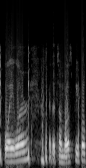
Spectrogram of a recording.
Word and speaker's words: Euler: know it looks like euler or something it's pronounced euler that's what most people pronounce it um and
